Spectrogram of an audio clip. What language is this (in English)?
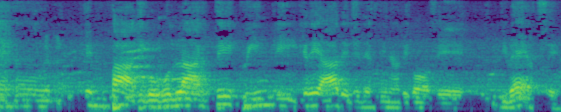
Italian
